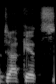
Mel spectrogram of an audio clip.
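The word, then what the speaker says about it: Ducats: and the 50,000 credits I know the duckets is the way to pronounce it because he says duckets and I'm just gonna roll with it if he mispronounces it then I mispronounce it that's whatever the blueprint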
